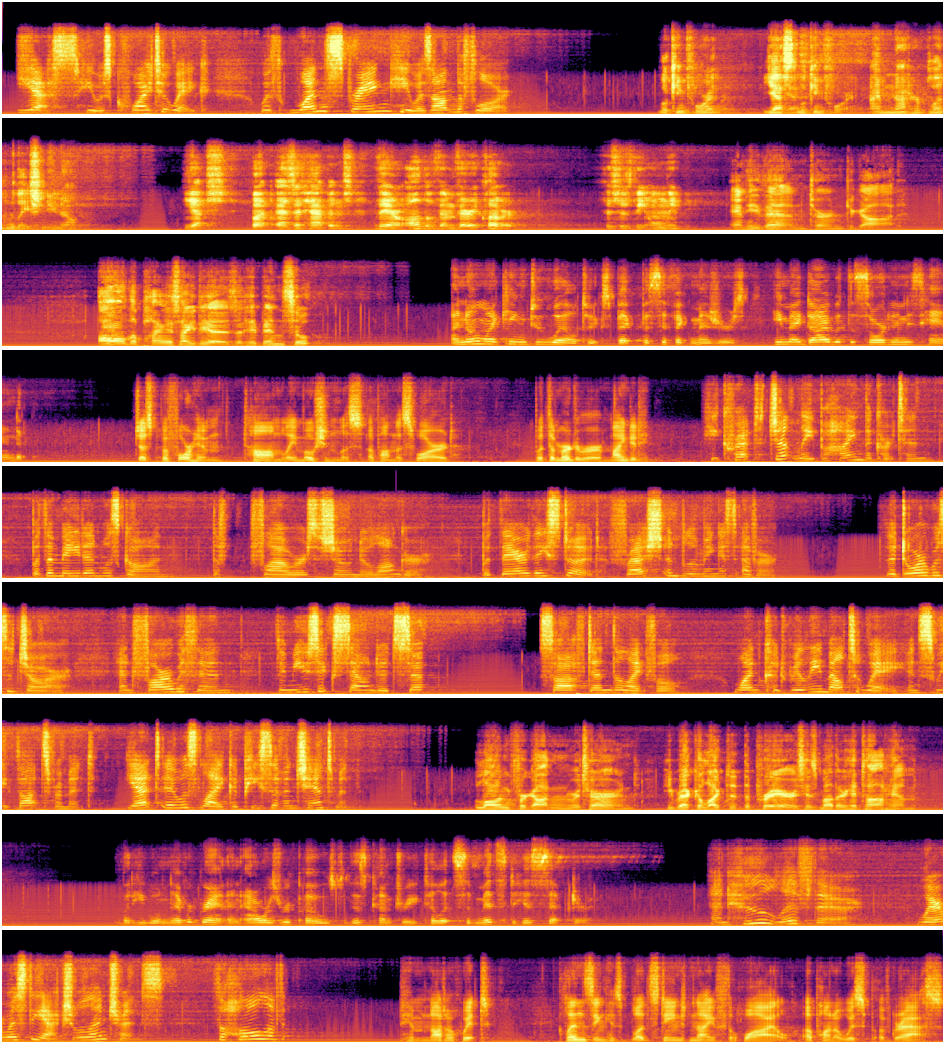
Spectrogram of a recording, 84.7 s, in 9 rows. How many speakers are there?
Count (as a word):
six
